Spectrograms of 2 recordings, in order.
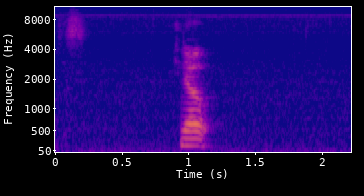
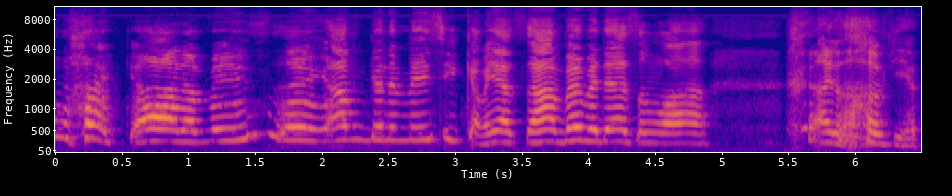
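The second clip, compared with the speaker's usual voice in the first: excited fan squeal; 6 semitones higher, 6 dB louder than usual. Retold or imitated. Fan screaming at idol.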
